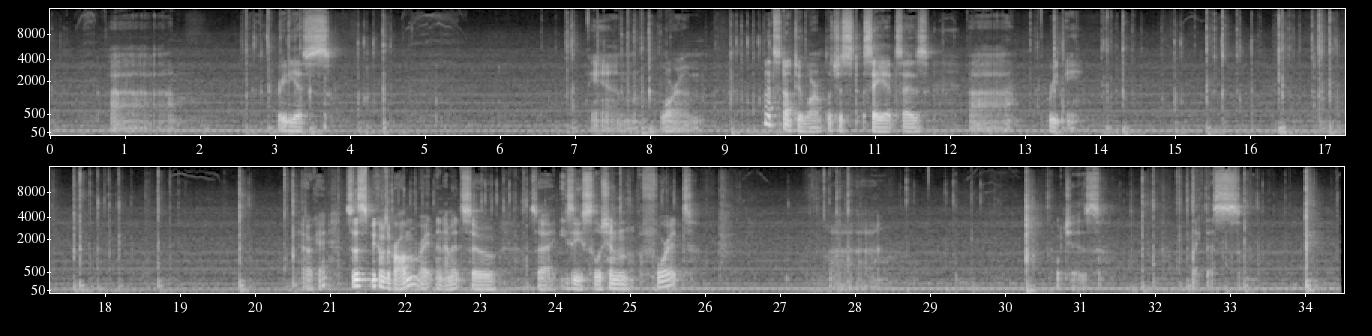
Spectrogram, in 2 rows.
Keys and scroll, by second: 6.2 shift+>, 12.7 shift+r, 16.4 shift+&, 19.1 Tab, 19.8 super+z, 21.1 alt+Left, 22.2 alt+shift+Right, 24.6 Left, 27.1 super+z, 27.2 \, 28.0 Left, 28.9 Right, 31.7 super+Right, 33.3 Tab.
